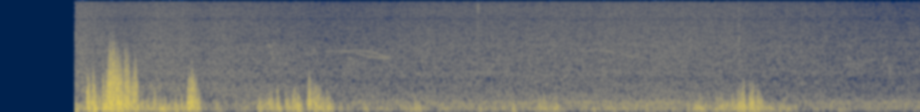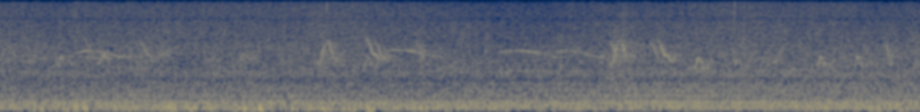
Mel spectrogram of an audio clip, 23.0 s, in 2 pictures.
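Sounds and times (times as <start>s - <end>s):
faint bird chirps: 10.4s - 23.0s
short whistled bird calls: 12.1s - 13.7s, 15.4s - 17.0s.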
